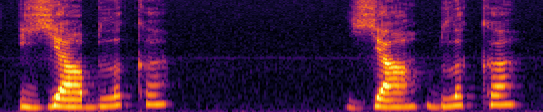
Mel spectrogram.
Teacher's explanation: you hear a distinct ya sound, a combination of y glide, y sound, and a.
